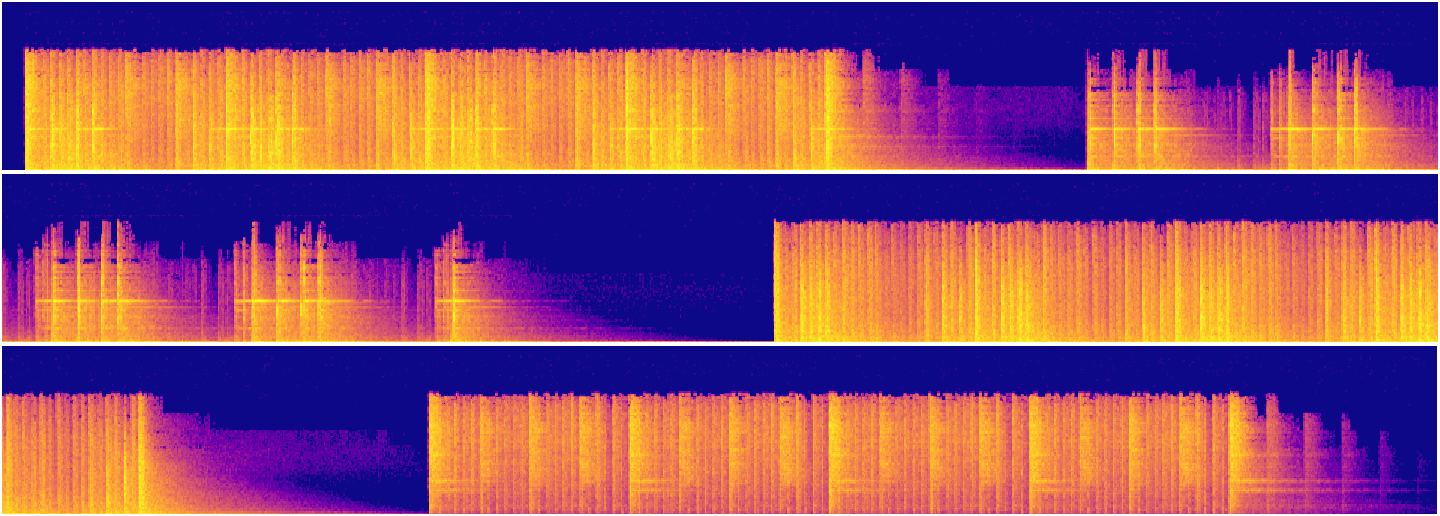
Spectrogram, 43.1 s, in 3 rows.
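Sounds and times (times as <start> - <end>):
basic drum accents in sixteenth triplet feel on low mid and high: 0.2 - 9.9, 10.8 - 20.0, 22.1 - 31.3, 33.0 - 41.9.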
